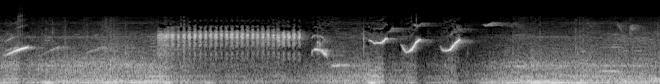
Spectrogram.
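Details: Sooty-headed bulbul in a fighting duel, song used as training therapy: one rising whistle, a buzzy steady rattle lasting over a second, then three loud twisting whistled notes.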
